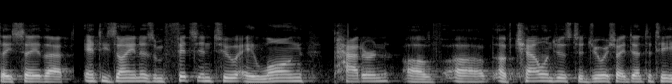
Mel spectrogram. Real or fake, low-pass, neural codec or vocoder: real; 7.2 kHz; none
